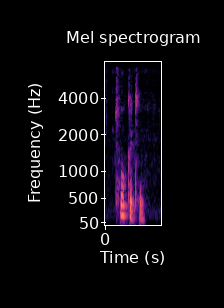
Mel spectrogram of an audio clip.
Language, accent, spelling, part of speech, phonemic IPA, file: English, Southern England, talkative, adjective, /ˈtɔː.kə.tɪv/, LL-Q1860 (eng)-talkative.wav
- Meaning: 1. Tending to talk a lot 2. Speaking openly and honestly, neglecting privacy and consequences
